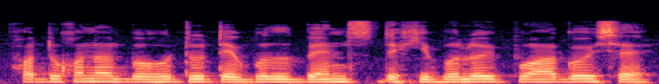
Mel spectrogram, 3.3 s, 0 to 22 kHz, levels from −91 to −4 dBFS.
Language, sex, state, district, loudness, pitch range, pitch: Assamese, male, Assam, Sonitpur, -14 LUFS, 120-130 Hz, 125 Hz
